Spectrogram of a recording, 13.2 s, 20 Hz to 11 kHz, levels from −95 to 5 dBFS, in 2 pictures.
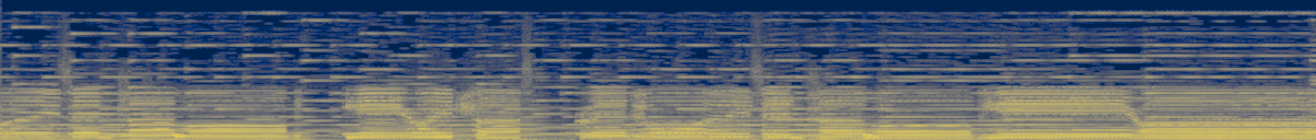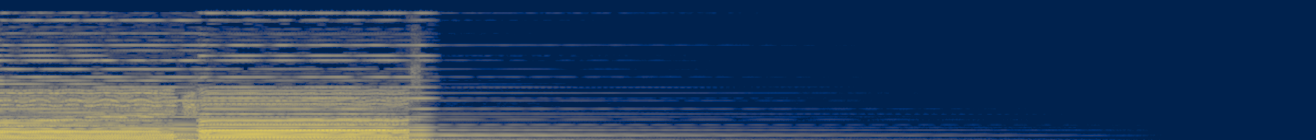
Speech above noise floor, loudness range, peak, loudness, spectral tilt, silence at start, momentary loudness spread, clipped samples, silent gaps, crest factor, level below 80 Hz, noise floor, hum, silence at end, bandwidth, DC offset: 76 dB; 5 LU; 0 dBFS; -13 LUFS; -5 dB/octave; 0 s; 5 LU; under 0.1%; none; 14 dB; -34 dBFS; -88 dBFS; none; 0.6 s; 10.5 kHz; under 0.1%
